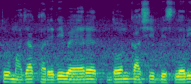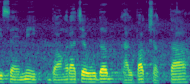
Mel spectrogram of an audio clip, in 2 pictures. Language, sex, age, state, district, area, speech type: Goan Konkani, male, 30-45, Goa, Bardez, urban, read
